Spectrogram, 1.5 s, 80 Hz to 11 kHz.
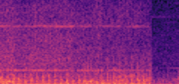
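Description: A Mi-24 Hind helicopter in DCS World comes in to land on a runway, its loud rotor thump and turbine whine droning steadily before cutting sharply down to a quieter hum.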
